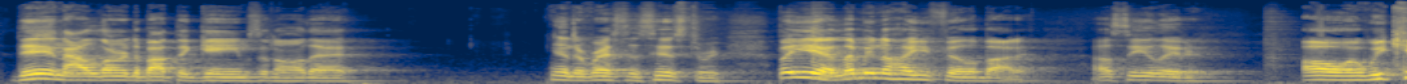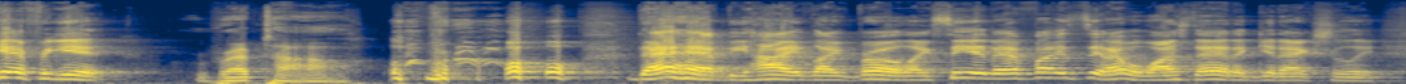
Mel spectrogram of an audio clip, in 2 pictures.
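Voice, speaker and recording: A man in his thirties giving casual, enthusiastic fan commentary in an animated, emphatic, slangy way. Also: on the high side, moderate pace. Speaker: gaming content creator.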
